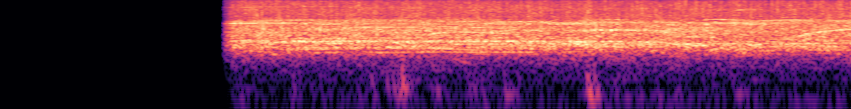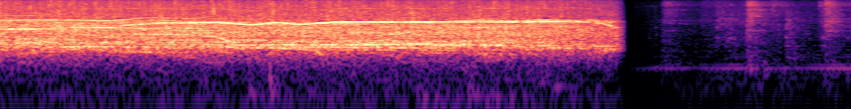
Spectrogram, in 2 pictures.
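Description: A burst of crowd applause and cheering starts abruptly about a second in and cuts off just as suddenly near the end.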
